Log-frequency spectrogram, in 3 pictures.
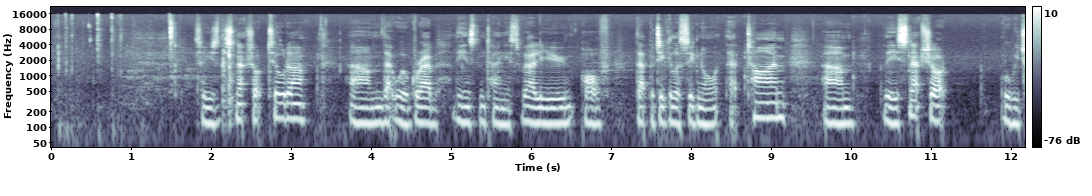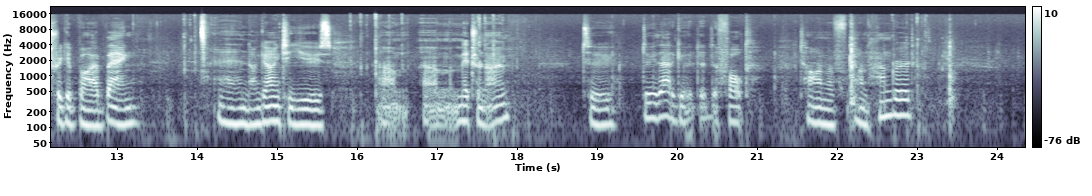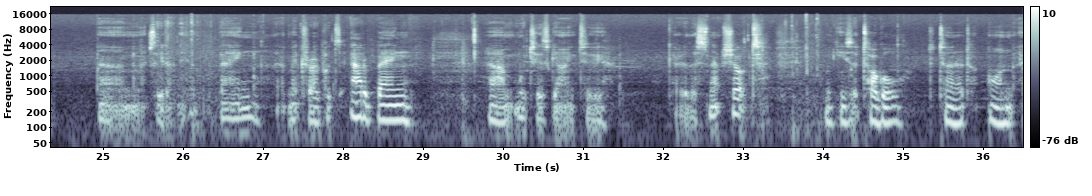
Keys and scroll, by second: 26.1 BackSpace.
